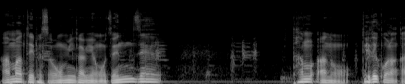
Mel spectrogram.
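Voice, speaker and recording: Very fast, a man talks with a fairly low pitch and ordinary pitch variation. His tone is dark and mellow. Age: 30s. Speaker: podcaster and father. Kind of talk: solo casual monologue.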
